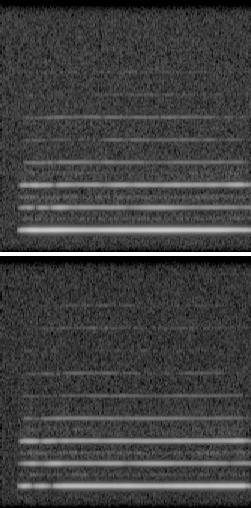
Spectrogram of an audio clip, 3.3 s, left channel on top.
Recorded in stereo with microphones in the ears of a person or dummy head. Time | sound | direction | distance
0.2 | a flute | 5° right (ahead or behind) | 6 m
